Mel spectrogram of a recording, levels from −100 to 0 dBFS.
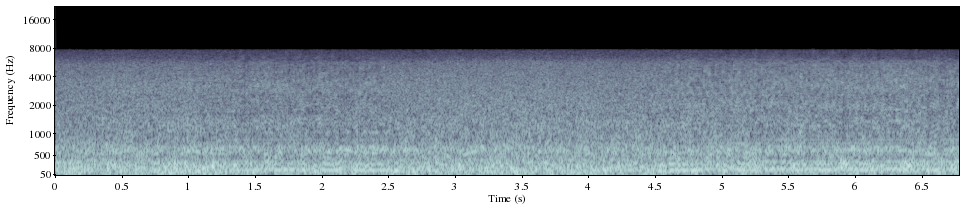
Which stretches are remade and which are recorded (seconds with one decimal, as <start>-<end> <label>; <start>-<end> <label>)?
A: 0.0-1.3 recorded; 1.3-2.5 remade; 2.5-4.6 recorded; 4.6-6.8 remade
